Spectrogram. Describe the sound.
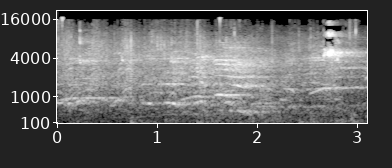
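A basketball dribbled up the court during a game, its bounces faint beneath steady crowd noise.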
